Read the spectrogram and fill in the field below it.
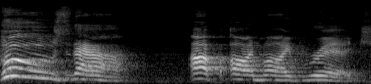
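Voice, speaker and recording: Putting on a character voice, this man performs it. The pitch he uses is high. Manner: menacing.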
